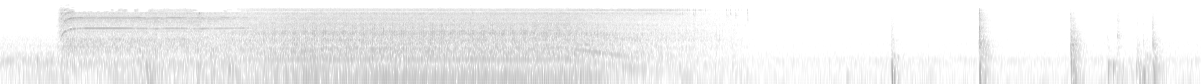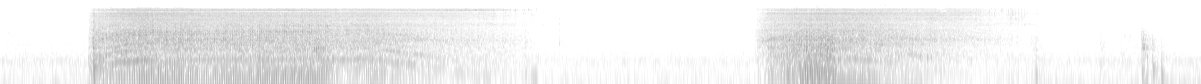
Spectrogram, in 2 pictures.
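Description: A DeWalt cordless drill boring a starter hole through thin plywood, then a corded Skil jigsaw cutting out the marked opening in two short runs. Each run spins up, cuts steadily and winds down, with a few clicks of handling between.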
